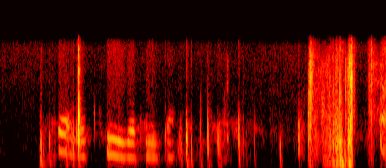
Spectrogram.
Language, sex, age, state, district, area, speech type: Dogri, female, 18-30, Jammu and Kashmir, Reasi, rural, conversation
